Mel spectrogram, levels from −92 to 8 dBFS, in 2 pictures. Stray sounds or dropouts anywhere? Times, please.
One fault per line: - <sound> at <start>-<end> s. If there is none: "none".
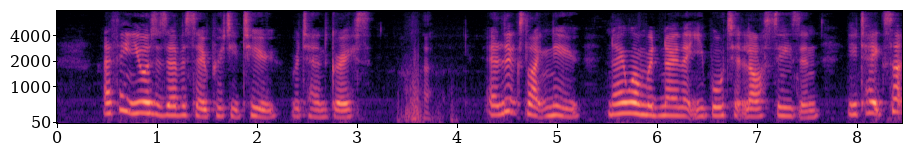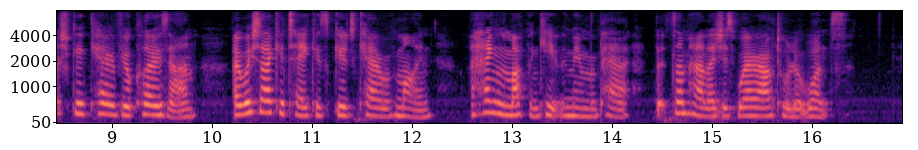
- laugh at 3.4-4.0 s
